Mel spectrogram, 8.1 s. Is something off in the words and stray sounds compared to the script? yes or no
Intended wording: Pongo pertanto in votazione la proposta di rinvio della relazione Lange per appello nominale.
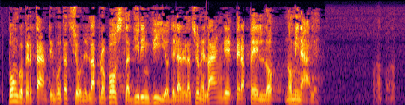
yes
